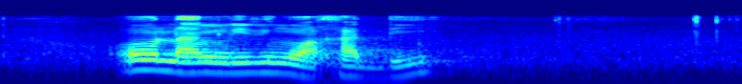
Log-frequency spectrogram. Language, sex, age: Tswana, male, 22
